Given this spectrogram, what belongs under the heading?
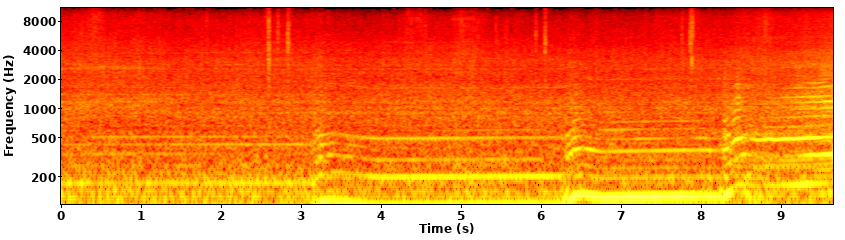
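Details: BMW E60 M5 S85 V10 after ionic module and cylinder 2 and 3 coil replacement, full-throttle road acceleration with AC off: hard, clean pull through three upshifts, no stumble; previously fell off at top end, now smooth.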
